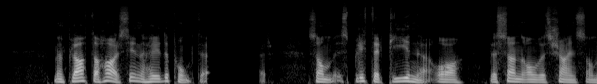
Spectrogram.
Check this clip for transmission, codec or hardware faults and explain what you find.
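One fault stands out: a call audio freeze from 2.07 to 2.61 s. The speech halts, a short fading tail of the last sound gives way to about 0.49 s of silence, and then it resumes exactly where it stopped. Nothing is lost, but everything after runs roughly 0.52 s late, likely because delayed packets let the receiver's jitter buffer run dry.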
